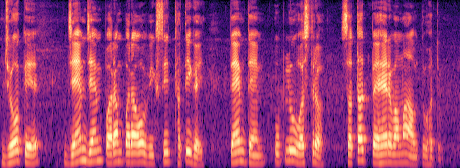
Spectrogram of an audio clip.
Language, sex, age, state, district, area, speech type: Gujarati, male, 30-45, Gujarat, Surat, urban, read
